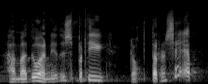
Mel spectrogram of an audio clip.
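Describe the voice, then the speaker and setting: A man's voice: a little high, a little fast. A male pastor from Indonesia giving a conversational sermon, acting out dialogues and dropping in English phrases. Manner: conversational preaching, mixing in English phrases, animated retelling of dialogue.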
